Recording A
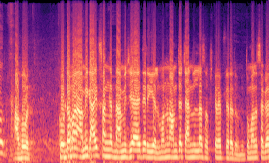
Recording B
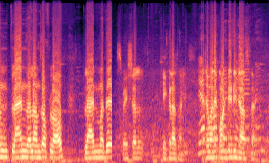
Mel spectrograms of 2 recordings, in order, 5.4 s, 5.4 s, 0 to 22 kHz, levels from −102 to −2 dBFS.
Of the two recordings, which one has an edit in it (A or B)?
B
